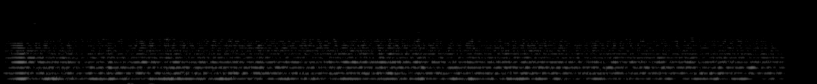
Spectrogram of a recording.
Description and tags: One-shot from Versilian Studios Chamber Orchestra 2: Community Edition sampling project.
Instrument family: Strings
Instrument: Cello Section
Articulation: tremolo
Note: C4
Midi note: 60
Midi velocity (center): 31
Microphone: 2x Rode NT1-A spaced pair, 1 Royer R-101.
Performer: Cristobal Cruz-Garcia, Addy Harris, Parker Ousley
c4, cello, cello-section, midi-note-60, midi-velocity-31, multisample, single-note, strings, tremolo, vsco-2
